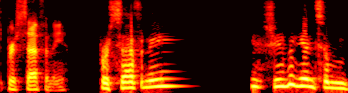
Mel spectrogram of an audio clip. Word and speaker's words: Persephone: I think it's Persephone. yeah, I think it's Persephone.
